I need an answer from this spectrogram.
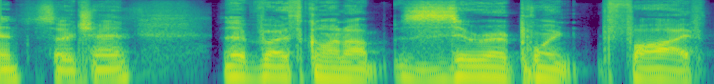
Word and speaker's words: Sochan: Sochan.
